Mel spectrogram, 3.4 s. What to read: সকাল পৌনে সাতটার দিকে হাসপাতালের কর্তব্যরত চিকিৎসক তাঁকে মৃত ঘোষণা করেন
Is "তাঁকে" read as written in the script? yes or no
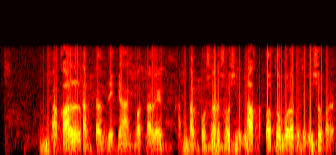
no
